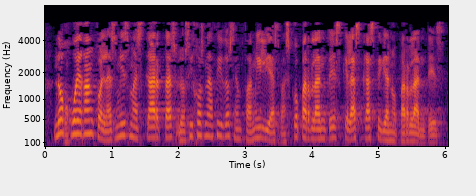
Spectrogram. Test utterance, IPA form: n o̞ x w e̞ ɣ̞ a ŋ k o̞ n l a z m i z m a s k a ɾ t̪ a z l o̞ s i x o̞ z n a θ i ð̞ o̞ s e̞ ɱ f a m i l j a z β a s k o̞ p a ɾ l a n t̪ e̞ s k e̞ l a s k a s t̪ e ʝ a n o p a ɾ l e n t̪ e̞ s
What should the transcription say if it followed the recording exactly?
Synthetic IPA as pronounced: n o̞ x w e̞ ɣ̞ a ŋ k o̞ n l a z m i z m a s k a ɾ t̪ a z l o̞ s i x o̞ z n a θ i ð̞ o̞ s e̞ ɱ f a m i l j a z β a s k o̞ p a ɾ l a n t̪ e̞ s k e̞ l a s k a s t̪ e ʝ a n o p a ɾ l a n t̪ e̞ s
